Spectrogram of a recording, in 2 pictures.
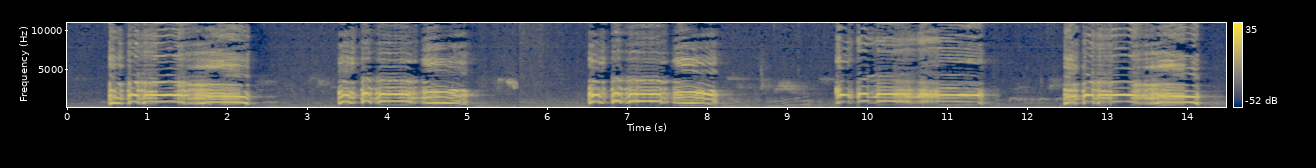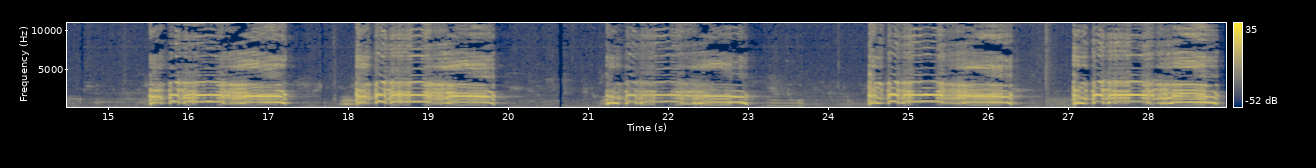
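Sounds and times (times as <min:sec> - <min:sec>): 
rooster crowing: 0:00.5 - 0:02.7, 0:03.4 - 0:05.2, 0:06.5 - 0:08.2, 0:09.6 - 0:11.7, 0:12.5 - 0:14.5, 0:15.5 - 0:17.4, 0:18.1 - 0:20.0, 0:21.2 - 0:23.3, 0:24.5 - 0:28.9.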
